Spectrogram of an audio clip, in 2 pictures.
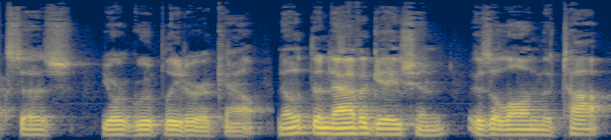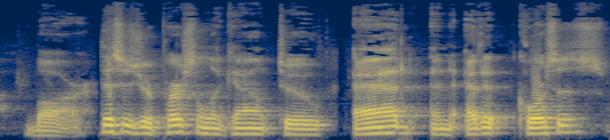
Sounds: speech

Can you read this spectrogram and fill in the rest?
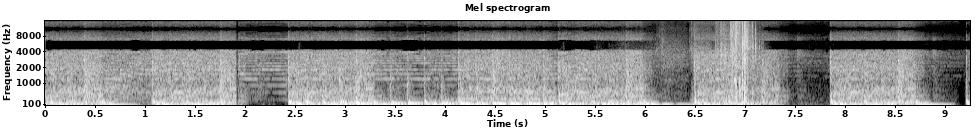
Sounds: music

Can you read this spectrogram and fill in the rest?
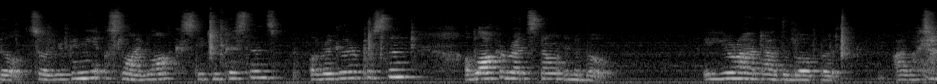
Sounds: speech

